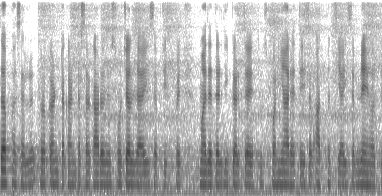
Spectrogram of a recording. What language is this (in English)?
Maithili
